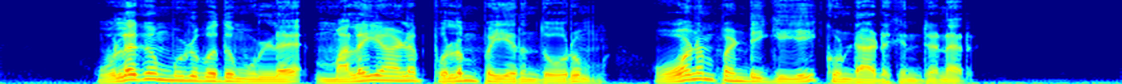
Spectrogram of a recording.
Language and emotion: Tamil, neutral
